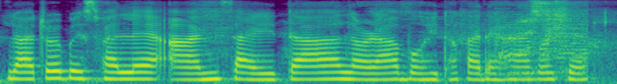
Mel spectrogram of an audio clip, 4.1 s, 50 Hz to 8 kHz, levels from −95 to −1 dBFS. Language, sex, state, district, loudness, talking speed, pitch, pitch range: Assamese, female, Assam, Sonitpur, -12 LUFS, 130 wpm, 225 Hz, 220-235 Hz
